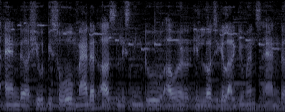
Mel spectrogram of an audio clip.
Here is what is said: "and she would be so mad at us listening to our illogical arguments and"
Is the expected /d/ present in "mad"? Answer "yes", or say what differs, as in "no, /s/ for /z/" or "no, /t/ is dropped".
yes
